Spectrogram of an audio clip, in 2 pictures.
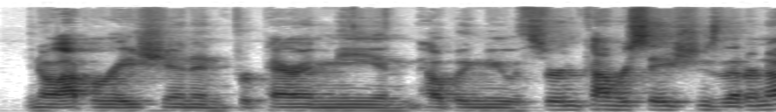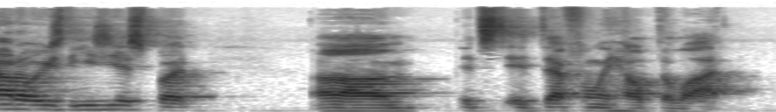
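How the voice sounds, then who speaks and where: With an American accent, a man talks at a very fast pace using fairly even intonation. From Weston area, US. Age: 20s. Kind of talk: interview.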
